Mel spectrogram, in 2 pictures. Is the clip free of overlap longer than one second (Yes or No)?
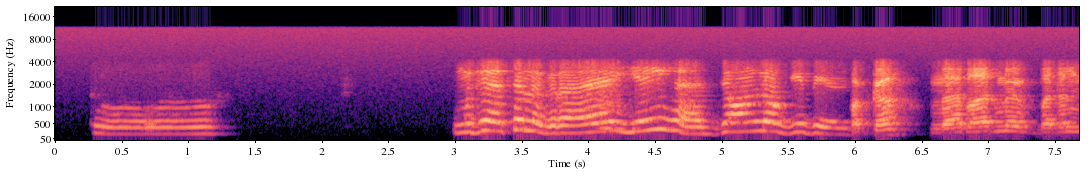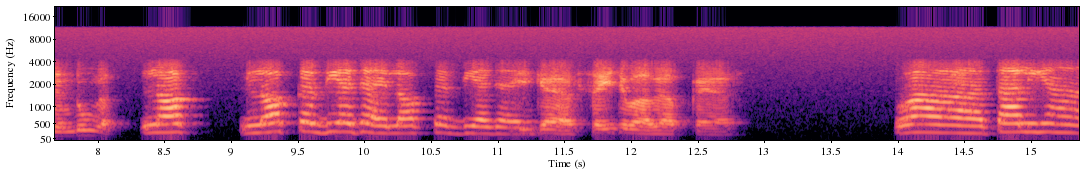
Yes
